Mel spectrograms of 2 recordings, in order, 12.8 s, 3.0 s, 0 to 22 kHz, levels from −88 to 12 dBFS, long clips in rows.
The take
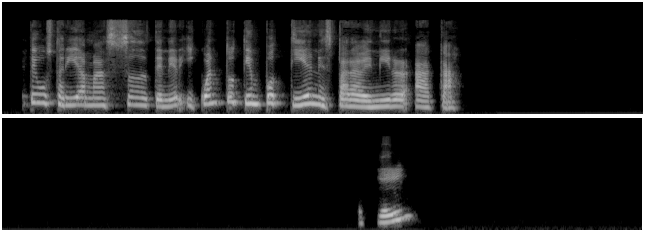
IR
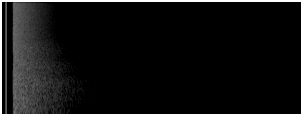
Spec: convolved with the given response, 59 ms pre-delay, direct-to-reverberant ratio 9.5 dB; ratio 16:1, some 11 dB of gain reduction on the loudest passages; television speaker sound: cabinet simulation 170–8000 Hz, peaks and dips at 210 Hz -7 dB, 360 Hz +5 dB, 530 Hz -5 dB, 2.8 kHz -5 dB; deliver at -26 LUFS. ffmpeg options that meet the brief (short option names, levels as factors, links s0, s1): -filter_complex "[0:a]acompressor=threshold=0.0794:ratio=16,asplit=2[s0][s1];[1:a]atrim=start_sample=2205,adelay=59[s2];[s1][s2]afir=irnorm=-1:irlink=0,volume=0.15[s3];[s0][s3]amix=inputs=2:normalize=0,highpass=f=170:w=0.5412,highpass=f=170:w=1.3066,equalizer=f=210:t=q:w=4:g=-7,equalizer=f=360:t=q:w=4:g=5,equalizer=f=530:t=q:w=4:g=-5,equalizer=f=2800:t=q:w=4:g=-5,lowpass=f=8000:w=0.5412,lowpass=f=8000:w=1.3066,volume=1.33"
